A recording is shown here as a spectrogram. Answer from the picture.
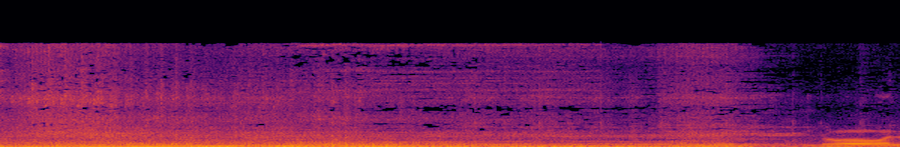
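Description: A motor vehicle's engine running close by: a steady low rumble that fades away about five seconds in.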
